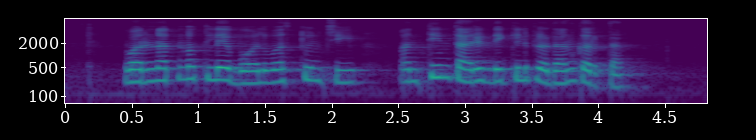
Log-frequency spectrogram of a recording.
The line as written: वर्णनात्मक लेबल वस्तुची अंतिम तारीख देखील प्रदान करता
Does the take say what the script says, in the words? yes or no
yes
